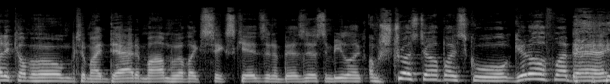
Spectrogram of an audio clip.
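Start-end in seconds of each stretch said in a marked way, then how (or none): 3.7-6.1 mock teen whining. Acting out whiny drunk teenager.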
